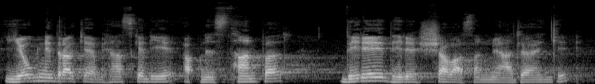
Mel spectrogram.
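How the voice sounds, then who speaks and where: Male meditation instructor: gentle, very slow delivery of short spaced-out instructions, voice carried in a long reverberant tail. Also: medium pitch. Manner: unhurried, gentle, short phrases with long pauses. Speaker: yoga nidra guide. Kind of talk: guided sleep meditation, slow spoken instructions.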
